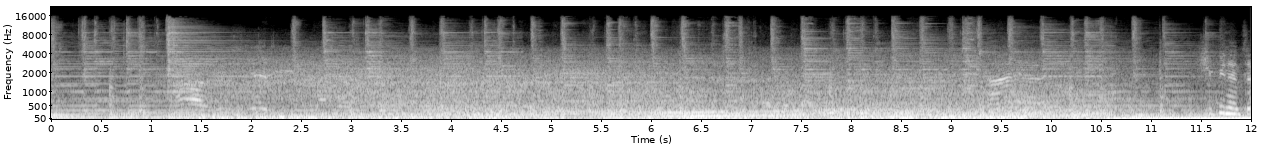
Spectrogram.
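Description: Background acoustic folk guitar music with a steady strummed beat.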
